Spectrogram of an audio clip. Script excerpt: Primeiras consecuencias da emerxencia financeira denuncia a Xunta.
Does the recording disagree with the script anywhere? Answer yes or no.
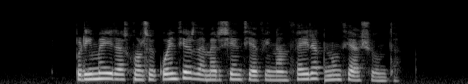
no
